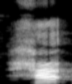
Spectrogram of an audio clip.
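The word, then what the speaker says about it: حاء: no counterpart in english it sounds like the sound you make when trying to cool your mouth and throat after eating something very spicy the closest english counterpart to the sound is h the only difference is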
